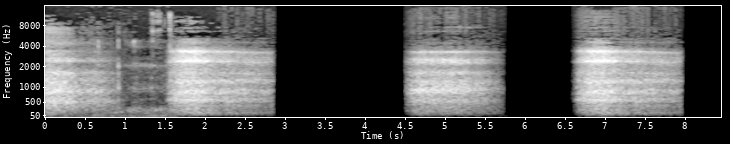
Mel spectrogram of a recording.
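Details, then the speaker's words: Peak expiratory flow rate bedside test demonstrated during a respiratory examination, part of assessing asthma: three sharp, forceful breaths out, each a rushing blast lasting one to three seconds; forced expiration. "measuring the peak expiratory flow rate is a bedside test and an important part in the assessment of a smog"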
